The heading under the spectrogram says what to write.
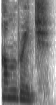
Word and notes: umbrage: British English

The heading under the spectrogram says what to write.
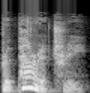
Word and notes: preparatory: British English

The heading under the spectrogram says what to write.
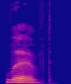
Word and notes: lived: British English

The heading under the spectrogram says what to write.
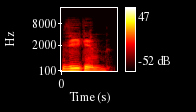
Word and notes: vegan: British English

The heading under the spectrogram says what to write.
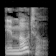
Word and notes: immotile: British English

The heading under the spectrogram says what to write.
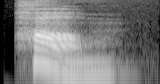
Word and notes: harm: British English

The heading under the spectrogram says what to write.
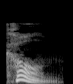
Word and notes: culm: British English

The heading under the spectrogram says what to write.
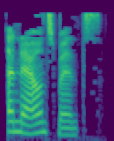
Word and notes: announcements: British English

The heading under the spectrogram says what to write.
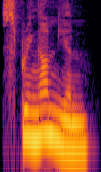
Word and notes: spring onion: British English

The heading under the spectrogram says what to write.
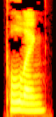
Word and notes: poling: British English

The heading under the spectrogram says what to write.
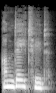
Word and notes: undated: British English

